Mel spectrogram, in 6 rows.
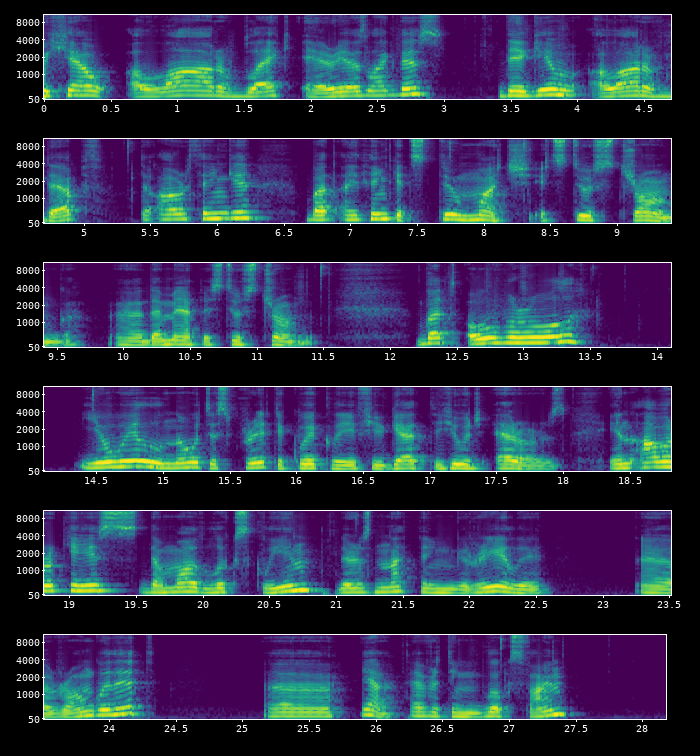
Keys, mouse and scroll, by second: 2.3 alt+middle click, 2.6 scroll up 1, 3.5-3.8 scroll up 2, 4.2 alt+click, 4.8 alt+middle click, 6.0-7.2 alt+drag, 7.4 alt+middle click, 8.3-11.0 alt+drag, 11.5-12.2 alt+drag, 13.2 middle click, 13.5 alt+click, 13.9 middle click, 14.5 alt+click, 14.9 middle click, 15.5 middle click, 16.0 middle click, 16.6-20.2 drag, 20.4 middle click, 21.2-26.1 alt+drag, 26.3 middle click, 26.6 scroll up 1, 27.3 click, 27.9 middle click.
